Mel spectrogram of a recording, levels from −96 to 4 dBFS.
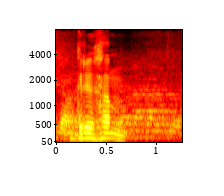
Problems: continuous background conversations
